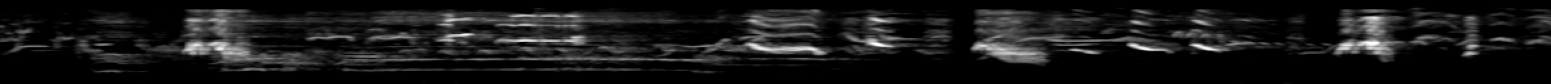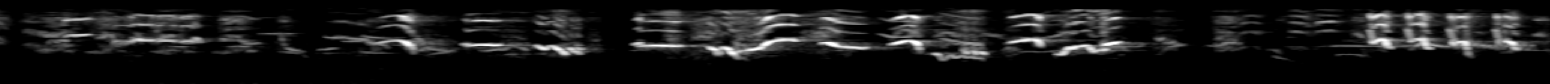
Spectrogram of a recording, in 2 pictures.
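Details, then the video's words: A magpie-robin's provoking song, used to make another bird sing: an opening of buzzy, steady notes, then a long stream of bright whistled slurs and crisp chirps in quick varied phrases. "COBA DIPANCING DENGAN KICAUAN KACER INI"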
